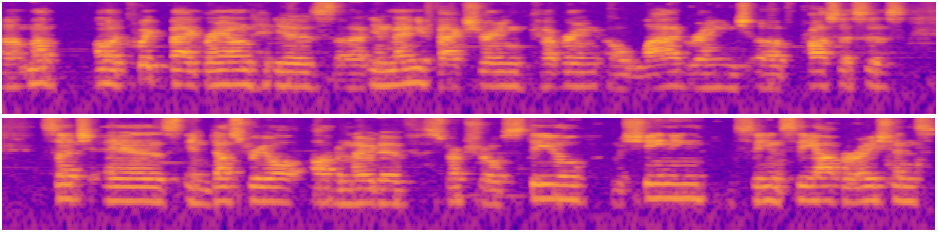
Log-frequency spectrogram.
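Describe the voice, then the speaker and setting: A man with a slight Southern US accent speaks at a fairly high pitch and a fairly slow pace, with fairly even intonation and music in the background. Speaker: applications engineer presenter. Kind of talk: webinar presentation.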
